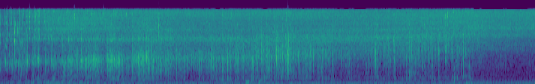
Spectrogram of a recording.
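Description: A carbonated drink poured from a can into a glass, fizzing loudly with a dense crackle of bursting bubbles that slowly dies down.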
